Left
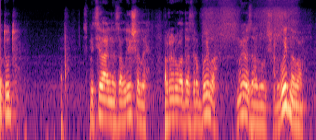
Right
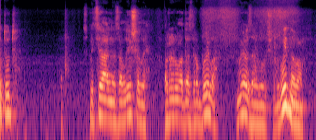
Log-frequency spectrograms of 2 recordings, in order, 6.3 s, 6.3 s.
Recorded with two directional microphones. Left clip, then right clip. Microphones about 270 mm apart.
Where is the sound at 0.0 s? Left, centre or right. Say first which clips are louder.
Left 4 dB; right.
